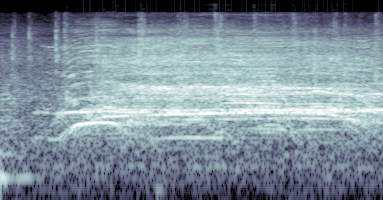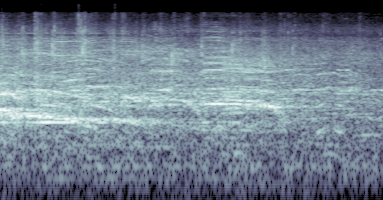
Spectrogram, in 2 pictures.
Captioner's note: audience cheers and applauds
